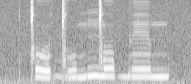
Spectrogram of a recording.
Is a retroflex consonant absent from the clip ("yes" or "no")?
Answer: yes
